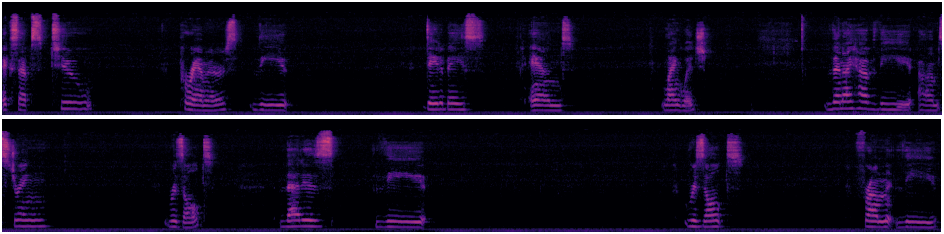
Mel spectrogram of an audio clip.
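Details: Adult woman speaking; Stuttering with blocks.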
